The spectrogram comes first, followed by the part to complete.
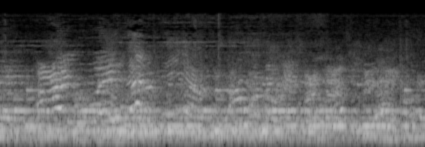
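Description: High children's voices calling and squealing in swooping glides, over recorded music with steady held tones.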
